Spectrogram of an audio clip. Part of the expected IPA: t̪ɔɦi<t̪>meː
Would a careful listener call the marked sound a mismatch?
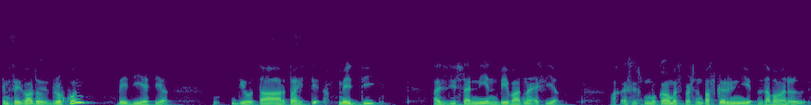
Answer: no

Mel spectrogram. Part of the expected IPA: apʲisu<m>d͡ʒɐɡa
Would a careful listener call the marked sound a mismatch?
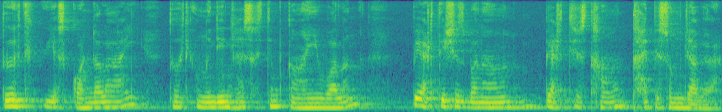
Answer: no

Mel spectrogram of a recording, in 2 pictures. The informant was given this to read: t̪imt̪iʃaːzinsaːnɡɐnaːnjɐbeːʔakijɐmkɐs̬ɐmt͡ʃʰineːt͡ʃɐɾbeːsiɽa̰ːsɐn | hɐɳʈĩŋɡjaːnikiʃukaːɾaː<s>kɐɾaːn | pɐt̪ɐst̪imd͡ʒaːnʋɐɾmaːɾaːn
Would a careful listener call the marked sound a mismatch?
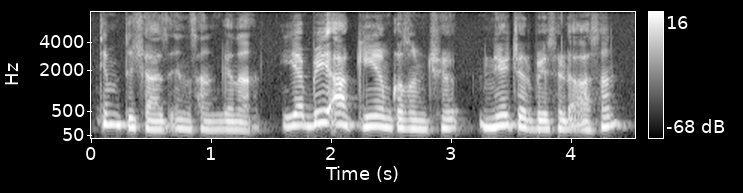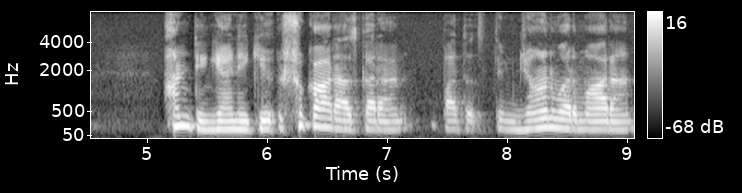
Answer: yes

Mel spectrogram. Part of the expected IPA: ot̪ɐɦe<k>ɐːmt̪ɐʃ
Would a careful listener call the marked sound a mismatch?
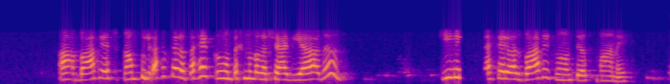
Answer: no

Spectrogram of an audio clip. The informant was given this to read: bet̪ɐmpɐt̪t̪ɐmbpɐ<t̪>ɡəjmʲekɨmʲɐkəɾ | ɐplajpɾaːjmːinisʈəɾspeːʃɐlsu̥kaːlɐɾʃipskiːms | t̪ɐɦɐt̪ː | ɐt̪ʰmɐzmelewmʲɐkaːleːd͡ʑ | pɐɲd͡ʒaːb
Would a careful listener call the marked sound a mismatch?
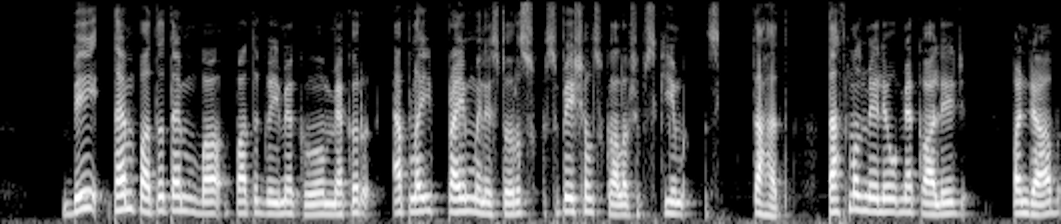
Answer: no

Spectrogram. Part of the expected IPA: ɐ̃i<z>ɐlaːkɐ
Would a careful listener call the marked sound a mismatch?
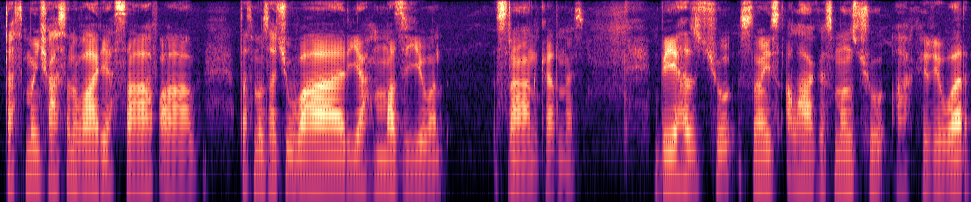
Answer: yes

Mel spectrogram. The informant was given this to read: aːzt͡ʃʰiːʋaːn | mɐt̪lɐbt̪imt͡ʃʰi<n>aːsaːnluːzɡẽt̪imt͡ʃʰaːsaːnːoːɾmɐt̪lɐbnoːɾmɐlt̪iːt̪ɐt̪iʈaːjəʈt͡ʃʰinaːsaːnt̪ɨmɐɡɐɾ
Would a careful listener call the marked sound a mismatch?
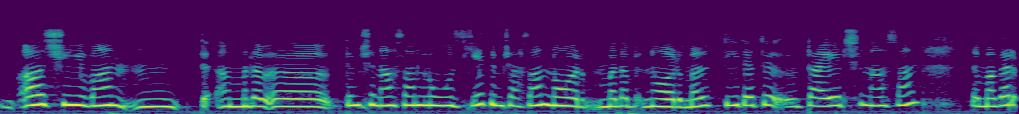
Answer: no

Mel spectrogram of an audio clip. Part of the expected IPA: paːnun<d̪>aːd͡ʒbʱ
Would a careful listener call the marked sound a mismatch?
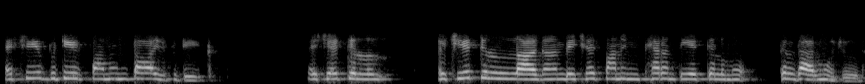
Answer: yes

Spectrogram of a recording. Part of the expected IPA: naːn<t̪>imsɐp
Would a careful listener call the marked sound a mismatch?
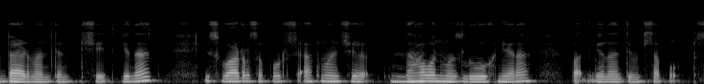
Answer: no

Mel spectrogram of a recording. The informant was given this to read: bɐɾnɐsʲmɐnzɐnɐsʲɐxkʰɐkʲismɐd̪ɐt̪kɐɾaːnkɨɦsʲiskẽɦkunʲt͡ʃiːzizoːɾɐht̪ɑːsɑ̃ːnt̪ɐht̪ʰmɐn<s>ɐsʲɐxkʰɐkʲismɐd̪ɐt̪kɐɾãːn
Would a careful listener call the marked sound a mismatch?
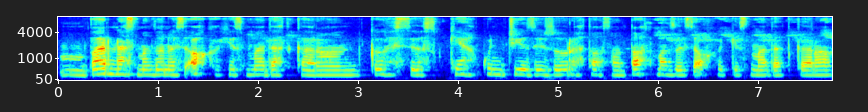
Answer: yes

